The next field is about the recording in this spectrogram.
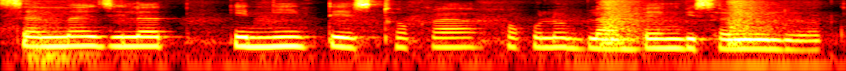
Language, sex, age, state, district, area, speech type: Assamese, female, 30-45, Assam, Morigaon, rural, read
